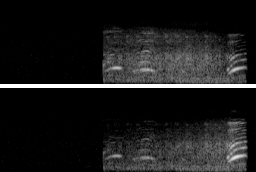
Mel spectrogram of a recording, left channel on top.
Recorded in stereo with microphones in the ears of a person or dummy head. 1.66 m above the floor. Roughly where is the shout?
Left.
